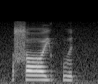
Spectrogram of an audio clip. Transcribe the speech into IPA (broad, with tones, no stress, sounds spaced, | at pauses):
s ɔː˨ j kʷ ɪ˨ k̚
